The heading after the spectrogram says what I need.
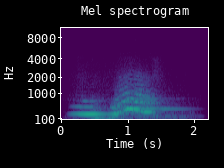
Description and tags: mirror resonance 6
Recording the procedure of cleaning a mirror inside an ordinary bathroom.
The recording took place inside a typical bathroom in Ilmenau, Germany.
Recording Technique : M/S, placed 2 meters away from the mirror. In addition to this, a towel was placed in front of the microphone. Finally an elevation of more or less 30 degrees was used.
